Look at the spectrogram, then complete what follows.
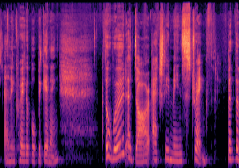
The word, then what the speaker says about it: Adar: to this so that is the way you pronounce it the month of adar and what is incredible about this month is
